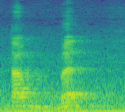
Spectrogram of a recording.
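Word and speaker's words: تَبَّتْ: terakhirnya tua tetap begitu ada tasydid dan berharokat jadi membacanya juga ada penekanan tabbat Yada Abi lahabiw watab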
